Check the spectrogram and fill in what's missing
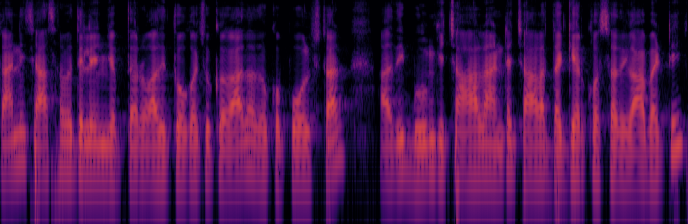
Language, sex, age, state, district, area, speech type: Telugu, male, 18-30, Telangana, Sangareddy, urban, spontaneous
